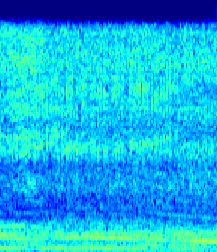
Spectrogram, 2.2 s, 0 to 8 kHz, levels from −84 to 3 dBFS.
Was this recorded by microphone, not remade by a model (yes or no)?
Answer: no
